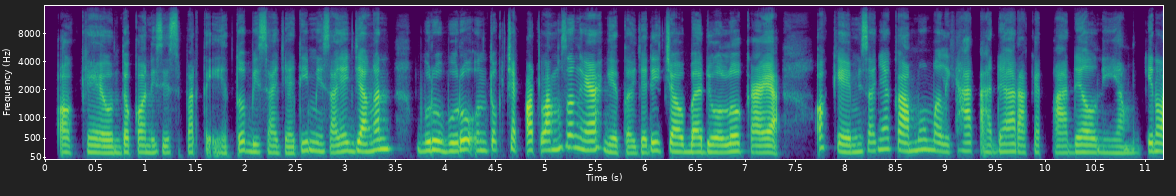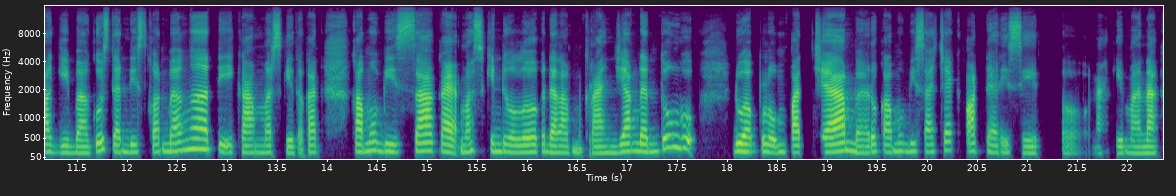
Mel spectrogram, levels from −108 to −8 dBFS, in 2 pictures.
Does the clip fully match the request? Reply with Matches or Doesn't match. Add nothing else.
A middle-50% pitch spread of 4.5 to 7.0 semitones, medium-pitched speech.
Doesn't match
